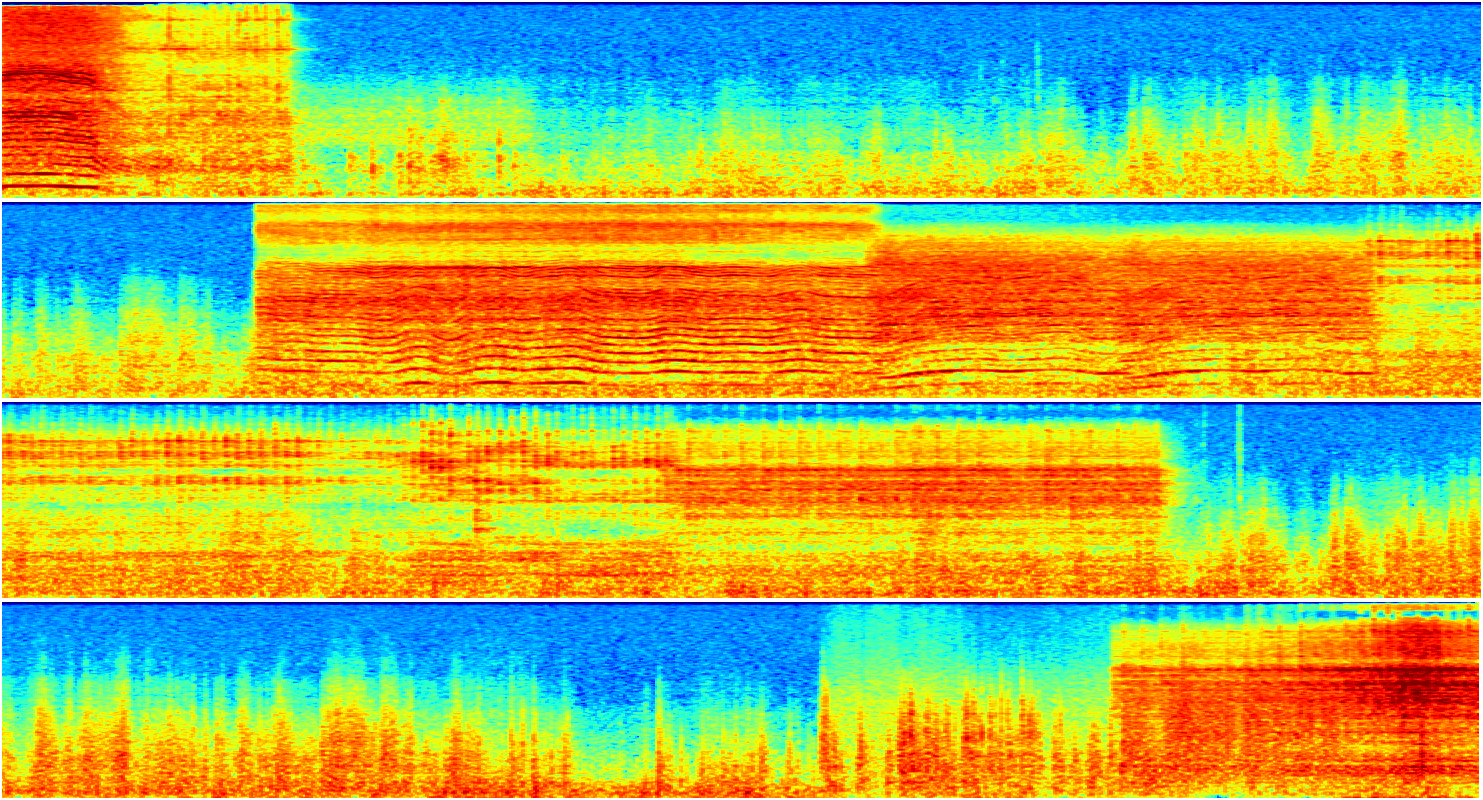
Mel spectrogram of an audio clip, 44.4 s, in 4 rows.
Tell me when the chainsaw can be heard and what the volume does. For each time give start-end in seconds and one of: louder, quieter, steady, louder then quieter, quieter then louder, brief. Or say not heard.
0.0-2.2 brief
12.9-30.9 quieter
41.5-44.3 brief.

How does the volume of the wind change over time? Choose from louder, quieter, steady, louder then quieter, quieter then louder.
louder.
